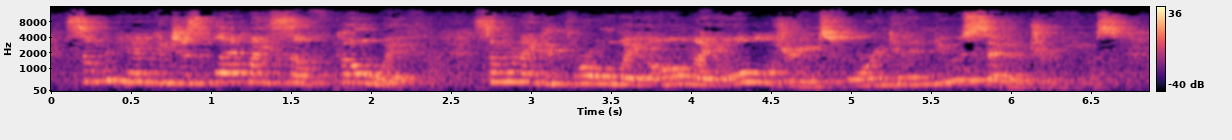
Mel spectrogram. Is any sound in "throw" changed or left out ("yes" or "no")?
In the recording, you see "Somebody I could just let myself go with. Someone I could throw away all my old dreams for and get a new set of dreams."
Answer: no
